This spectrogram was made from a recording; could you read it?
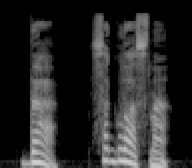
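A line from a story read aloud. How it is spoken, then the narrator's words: Quiet frightened answer. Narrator (Russian): ответила я, пугаясь того, как тихо звучит мой голос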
